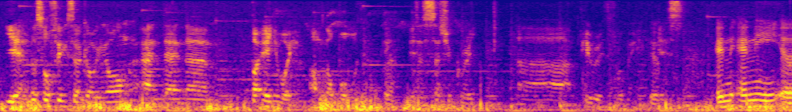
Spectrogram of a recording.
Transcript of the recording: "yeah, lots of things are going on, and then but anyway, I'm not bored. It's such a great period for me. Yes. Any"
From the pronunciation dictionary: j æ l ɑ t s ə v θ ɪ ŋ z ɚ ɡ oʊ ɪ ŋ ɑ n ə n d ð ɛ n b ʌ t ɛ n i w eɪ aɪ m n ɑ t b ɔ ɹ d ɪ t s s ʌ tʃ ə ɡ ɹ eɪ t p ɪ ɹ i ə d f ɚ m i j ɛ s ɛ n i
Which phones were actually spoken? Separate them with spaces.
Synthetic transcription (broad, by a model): j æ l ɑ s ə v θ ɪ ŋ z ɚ ɡ oʊ ɪ ŋ ɑ n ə n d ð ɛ n b ʌ t ɛ n i w eɪ aɪ m n ɑ t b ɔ l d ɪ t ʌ s ʌ tʃ ə ɡ ɹ eɪ t p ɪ ɹ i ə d f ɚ m i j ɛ s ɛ n i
